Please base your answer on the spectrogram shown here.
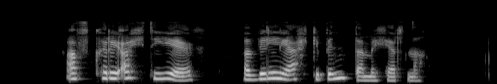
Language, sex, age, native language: Icelandic, female, 30-39, Icelandic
